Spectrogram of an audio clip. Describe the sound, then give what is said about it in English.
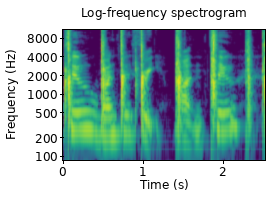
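A group clapping a steady rhythm, sharp claps landing at regular intervals while a voice talks over them throughout. “So I would like to invite you to clap, so all the listeners, you can actually try and join us. So just start clapping and then see if you can do a rhythm”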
